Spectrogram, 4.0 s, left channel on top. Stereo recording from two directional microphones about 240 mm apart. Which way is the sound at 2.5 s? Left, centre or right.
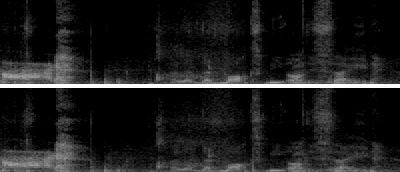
Left.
